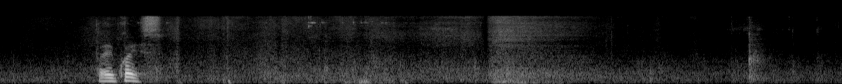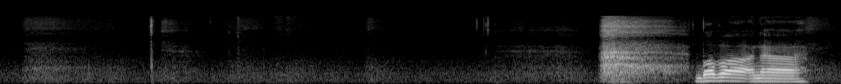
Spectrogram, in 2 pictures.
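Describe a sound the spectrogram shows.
A young man speaks briefly nearby.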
